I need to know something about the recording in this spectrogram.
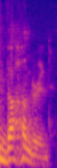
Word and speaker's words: The 100: CW The 100 I we're saying it right this time it's actually the hundred yes in the first season it was we were told it was the 100 and then we have been corrected since yes I think it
